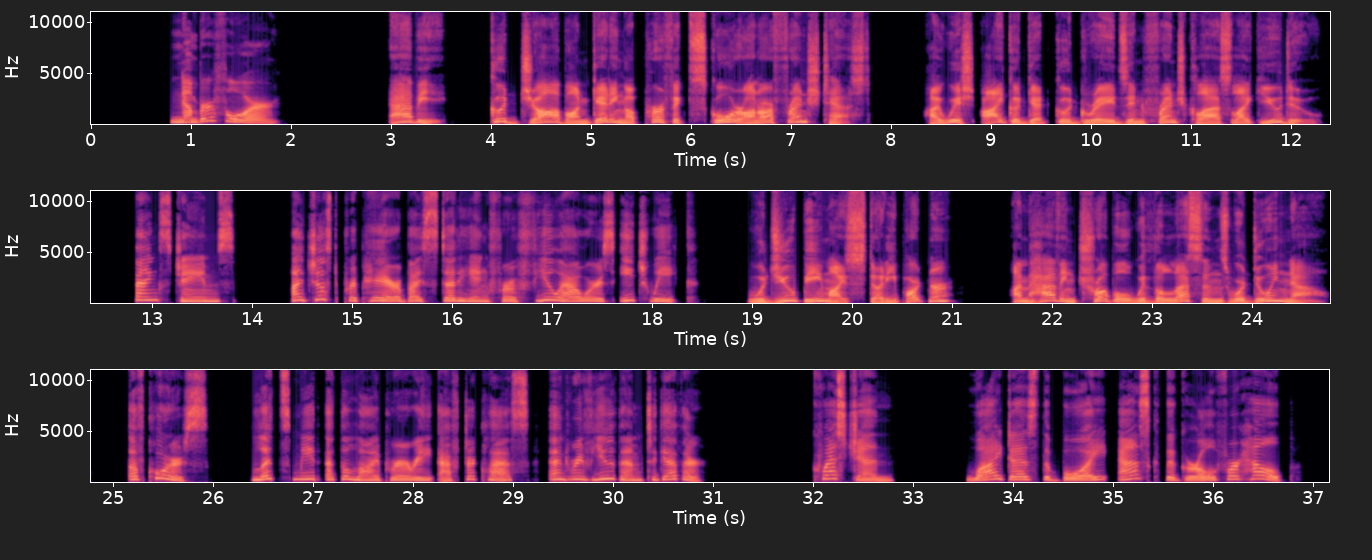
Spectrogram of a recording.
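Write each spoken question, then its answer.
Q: Why does the boy ask the girl for help?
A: He is having trouble with the French lessons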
